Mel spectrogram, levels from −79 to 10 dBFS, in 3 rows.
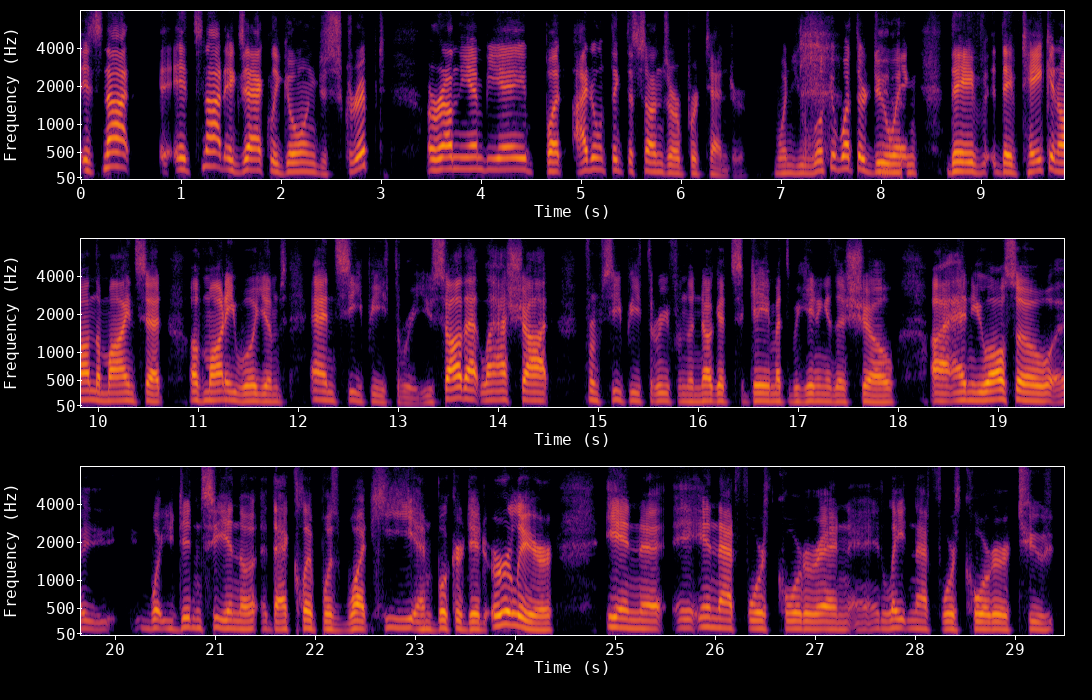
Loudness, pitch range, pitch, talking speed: -18 LUFS, 135-165 Hz, 145 Hz, 185 wpm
